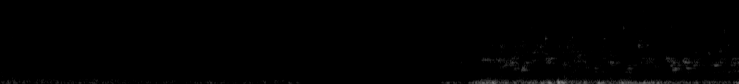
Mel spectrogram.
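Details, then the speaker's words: Exit pipe checked after snow at 43 degrees: a soft trickle and uneven drips of snowmelt running into the tank, with no spraying or hissing. The pipe did not split, is not leaking and drains properly. "it's not leaking did not split and you can hear the snowmelt going in the tank"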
